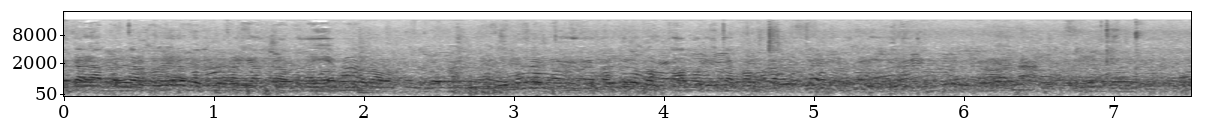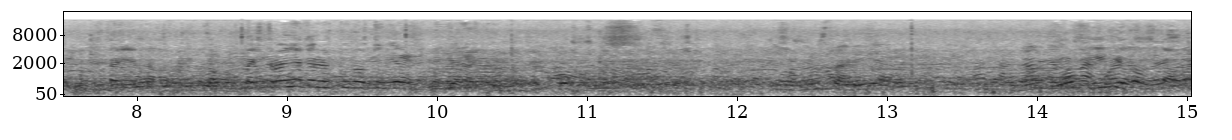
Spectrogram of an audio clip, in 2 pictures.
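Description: A crowd of men talks and shouts over each other outdoors.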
